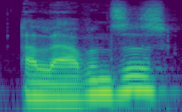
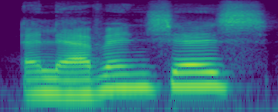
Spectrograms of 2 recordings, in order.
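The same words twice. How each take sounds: First: Said in the usual way. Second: "Elevenses" higher and very slow; mocking drawn-out word. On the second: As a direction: stretch out "Elevenses" in mockery. Mocks word they don't say.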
